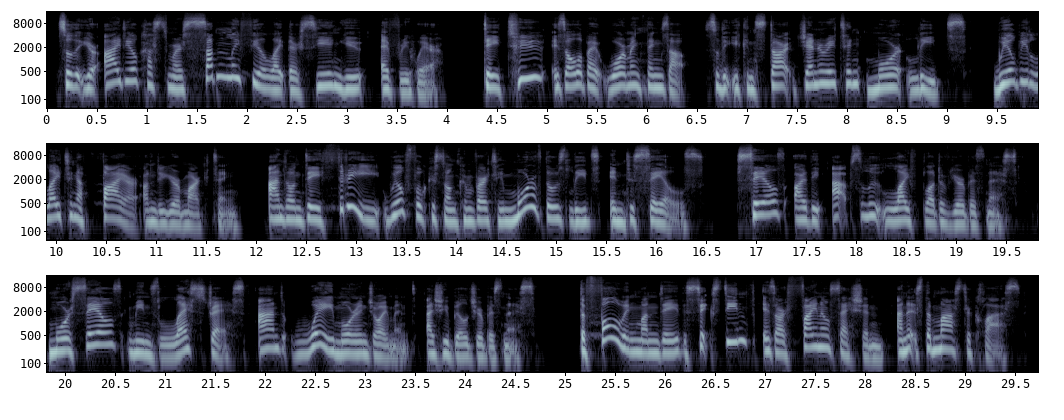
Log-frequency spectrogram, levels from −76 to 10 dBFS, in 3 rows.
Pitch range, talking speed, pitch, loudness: 170-230 Hz, 170 wpm, 190 Hz, -23 LUFS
